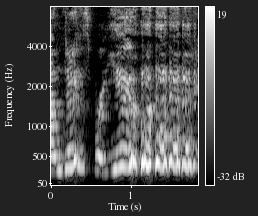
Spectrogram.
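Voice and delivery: laughing, giggling mock scolding tone.

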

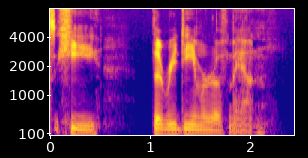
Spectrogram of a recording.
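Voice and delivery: ordinary talk, nothing marked

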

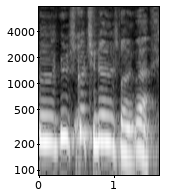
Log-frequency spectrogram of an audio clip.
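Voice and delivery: high voice, top lip tightened, jaw dropped. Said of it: "the [name] impression".

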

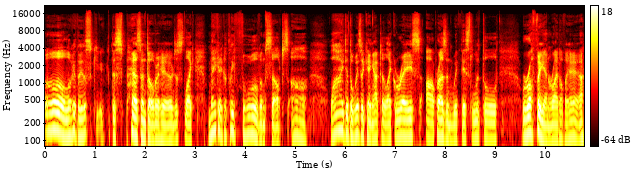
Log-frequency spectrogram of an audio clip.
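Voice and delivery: condescending, snobbish, moneyed talking-down voice. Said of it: "talk like the millionaire from Gilligan's Island".

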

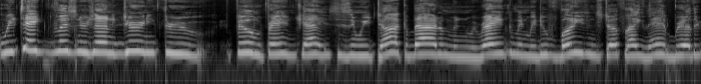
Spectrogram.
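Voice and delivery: put-on stoned voice. Describing the show in a joking voice: put-on high character voice. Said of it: "That's my high character".

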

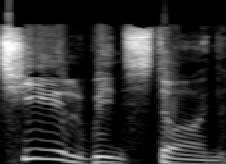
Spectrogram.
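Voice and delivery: posing in a fake West Indian accent. Retelling a college kid calling to a guy named Winston: fake West Indian accent. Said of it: "talks like he's from the West Indies".

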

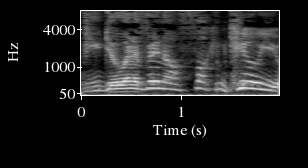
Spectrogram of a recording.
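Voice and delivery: high, mock menacing shouted voice. Retelling taking a hostage behind a counter: acting out a threatening yell. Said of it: "I'm really threatening at this point. I'm like yelling".

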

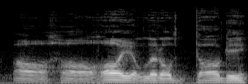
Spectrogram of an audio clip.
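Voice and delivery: put-on cowboy film-star voice. Asked by the other speaker to do a John Wayne, giving a John Wayne impression. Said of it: "Let me hear your John Wayne".

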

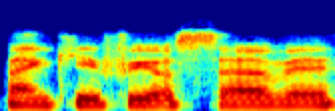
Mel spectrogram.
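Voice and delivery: ordinary talk

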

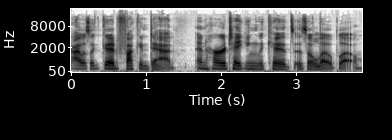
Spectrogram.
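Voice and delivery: ordinary delivery

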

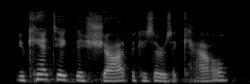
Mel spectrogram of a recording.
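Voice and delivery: usual speaking voice

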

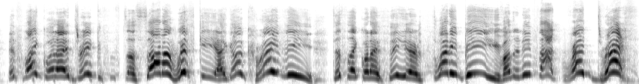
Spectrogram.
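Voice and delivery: very high, very loud, swooping cartoon-style holler. Continuing a crude joke bit, in an X-rated Roger Rabbit voice. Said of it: "doing your voice of your X-rated Roger Rabbit".

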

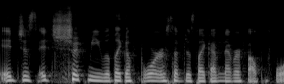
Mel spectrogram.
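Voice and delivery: normal talking voice

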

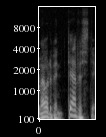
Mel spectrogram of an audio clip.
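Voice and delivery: normal talking voice

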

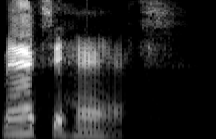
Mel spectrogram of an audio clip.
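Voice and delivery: thick, hard Boston accent, laid on. Showing how the name maxi hacks should be said: hard boston accent. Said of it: "a hard Boston accent".

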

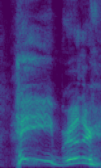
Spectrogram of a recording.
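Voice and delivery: very high, loud, belted wrestling-promo voice. Greeting another speaker in a put-on wrestler voice: Macho Man Randy Savage voice. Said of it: "Was that Randy S-, Macho Man Randy Sa-".

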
